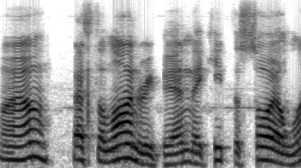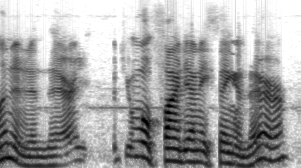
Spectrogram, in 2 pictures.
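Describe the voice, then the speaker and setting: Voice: mid-range voice, lively intonation, moderate pace, a bit bright, lo-fi sound. An actor playing a brash young elevator operator with casual, dismissive talk, in a radio play over video call.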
